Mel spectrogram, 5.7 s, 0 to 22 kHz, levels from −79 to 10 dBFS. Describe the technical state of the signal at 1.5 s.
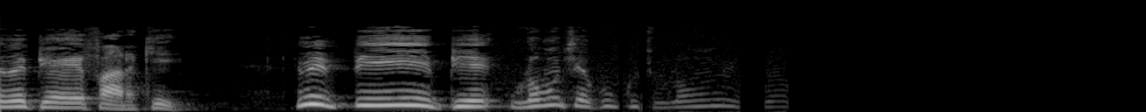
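At 1.5 s the speech shows MP3 compression damage, present throughout the clip. Nothing is heard above 8.3 kHz, and the remaining band sounds watery and swirly as weak frequency lines drop in and out. This is likely from a starved encoder, consistent with roughly 32 kbps.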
